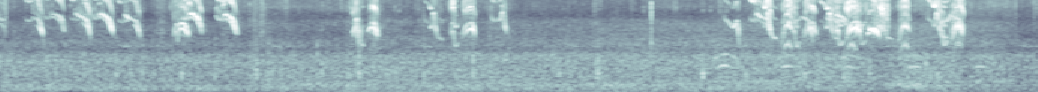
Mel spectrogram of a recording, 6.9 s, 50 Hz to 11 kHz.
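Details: Sparrows coming for food at a Tenmangu shrine, 24 February 2021, chatter in quick clustered chirps, with dense bursts near the start, middle and later, over low steady ambient noise.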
